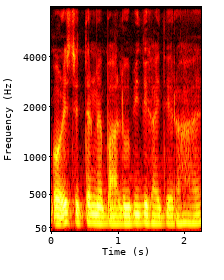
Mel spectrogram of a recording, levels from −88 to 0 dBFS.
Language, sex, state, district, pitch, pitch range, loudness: Hindi, male, Arunachal Pradesh, Longding, 110 Hz, 110-115 Hz, -14 LUFS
